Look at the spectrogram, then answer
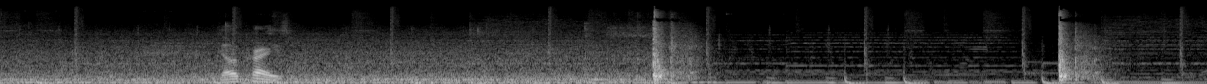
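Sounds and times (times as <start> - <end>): background music: 0.0 - 12.0
steady background rush: 0.0 - 12.0
handgun shot: 6.5 - 7.2, 10.6 - 11.2.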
